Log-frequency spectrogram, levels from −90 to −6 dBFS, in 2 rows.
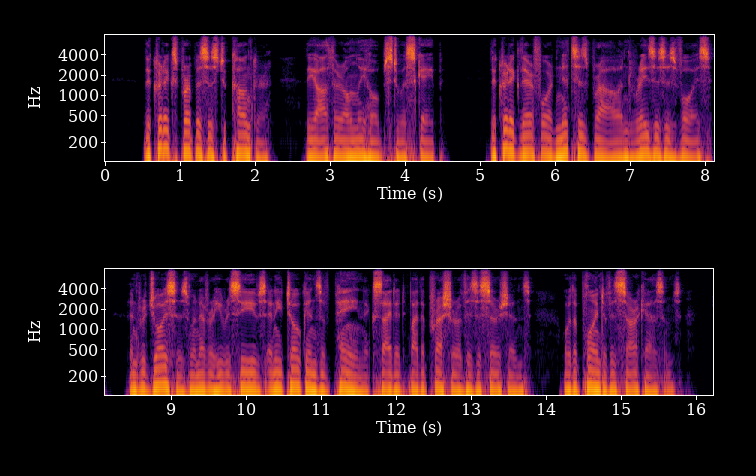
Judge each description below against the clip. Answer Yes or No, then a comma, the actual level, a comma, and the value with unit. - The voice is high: No, low, 105 Hz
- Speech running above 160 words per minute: No, average, 150 wpm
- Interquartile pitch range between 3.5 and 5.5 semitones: No, average, 2.7 semitones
